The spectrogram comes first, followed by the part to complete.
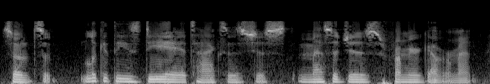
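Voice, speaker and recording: A man's voice: lowish voice, fairly even intonation, unhurried, gravelly, dull audio. A man hosting a casual stoner podcast, talking in a loose, rambling, profane way with lots of fillers. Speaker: podcast host.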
